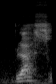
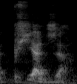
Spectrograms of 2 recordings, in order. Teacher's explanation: On supprime le L, on n'a que le P.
